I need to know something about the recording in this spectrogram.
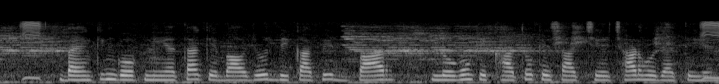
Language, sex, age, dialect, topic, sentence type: Hindi, female, 18-24, Awadhi Bundeli, banking, statement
